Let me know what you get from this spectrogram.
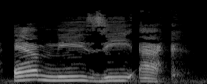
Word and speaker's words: amnesiac: Anyway, Ungaji also tweets, proper pronunciation of amnesiac is amnesiac. – That's true, because we mispronounced that last time.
